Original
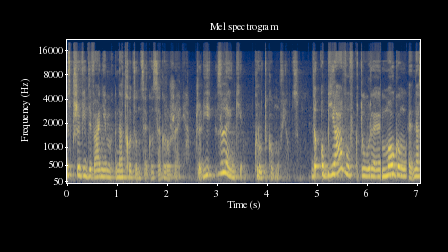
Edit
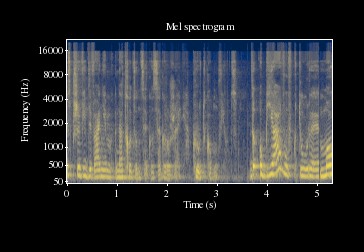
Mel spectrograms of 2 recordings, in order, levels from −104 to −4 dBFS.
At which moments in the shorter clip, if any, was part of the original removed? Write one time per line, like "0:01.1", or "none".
0:02.5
